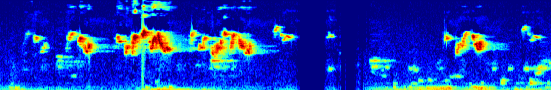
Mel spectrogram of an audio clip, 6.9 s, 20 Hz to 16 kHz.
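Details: Red-whiskered bulbul held as a decoy to trap wild birds, 2021: a string of short, chattering warbled phrases in uneven rhythm, pausing before one final brief phrase.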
